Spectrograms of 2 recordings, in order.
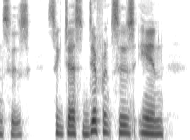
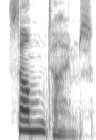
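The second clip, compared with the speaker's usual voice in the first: very slow "sometimes" with heavy "some"; stress on some; 3 semitones higher, much slower than usual. Shown as a demonstration. Teacher drawing out "sometimes" with stress on "some". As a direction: hold and weight "some" in "sometimes". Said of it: "the "some" gets more weight".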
